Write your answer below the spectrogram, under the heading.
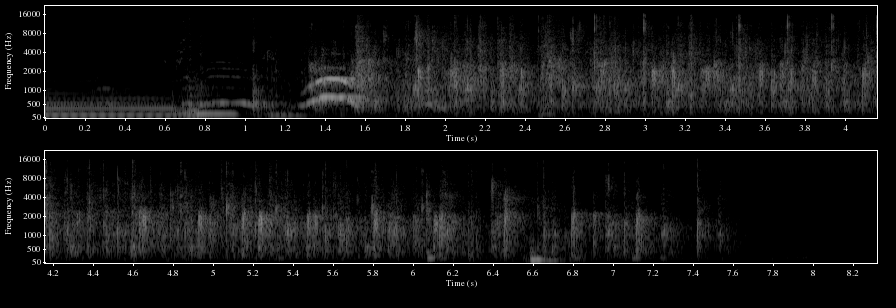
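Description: The last strummed acoustic guitar chord rings out and stops, then a small audience applauds for about six seconds. A short whoop comes about a second in.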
